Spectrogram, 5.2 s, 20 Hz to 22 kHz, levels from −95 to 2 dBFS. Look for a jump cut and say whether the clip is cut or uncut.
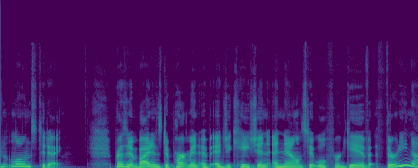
uncut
